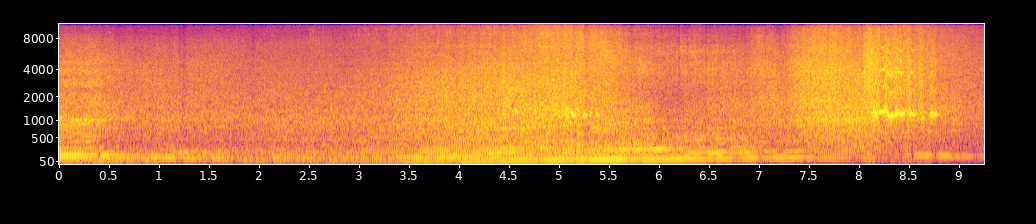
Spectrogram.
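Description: Two cars speed down Broomfield Avenue at around midnight, a steady loud roar of engines and tyres building and holding throughout, with no talking.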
